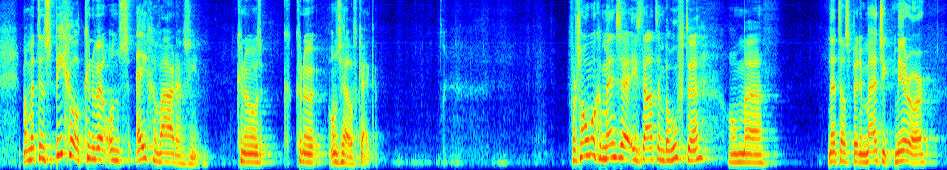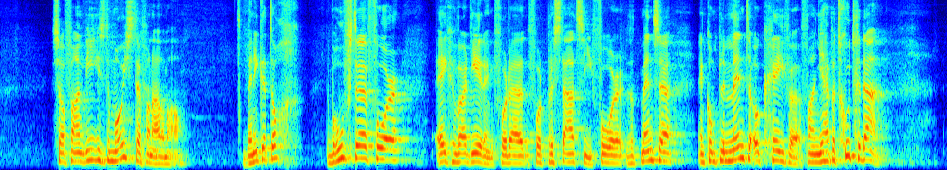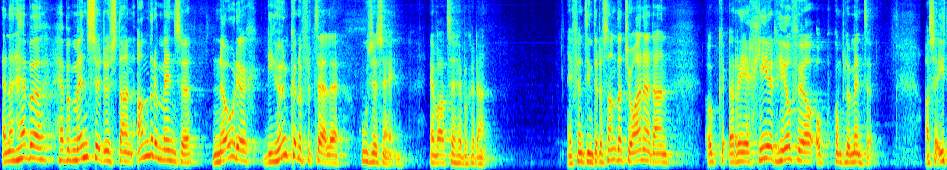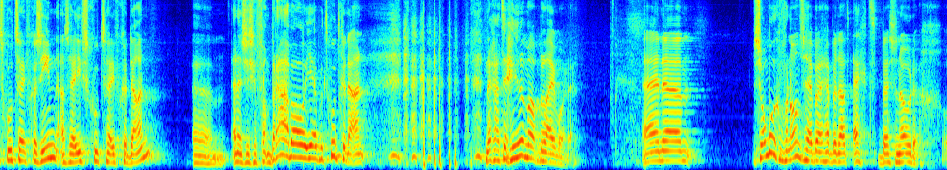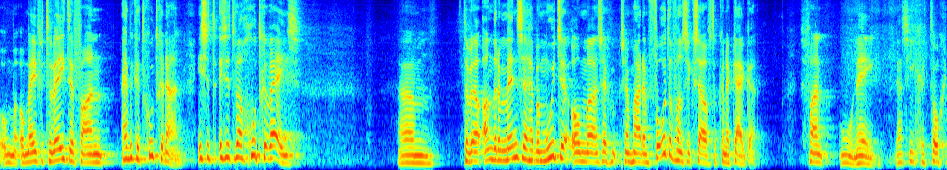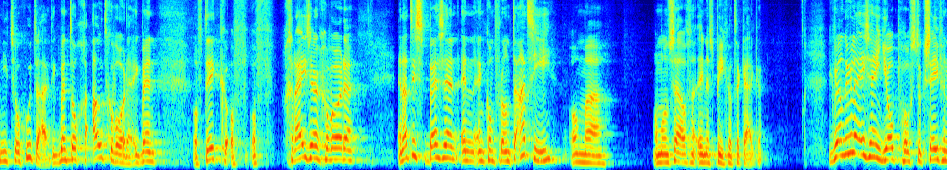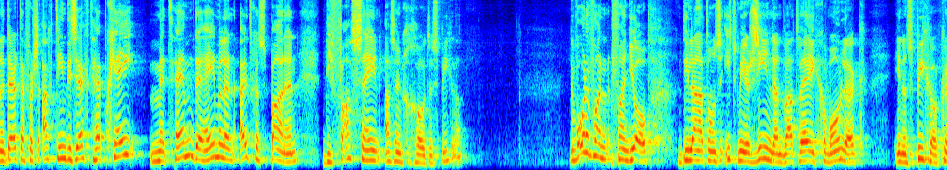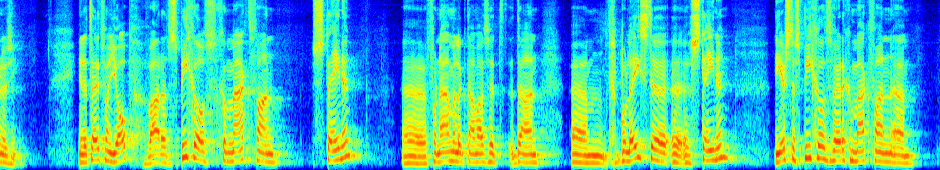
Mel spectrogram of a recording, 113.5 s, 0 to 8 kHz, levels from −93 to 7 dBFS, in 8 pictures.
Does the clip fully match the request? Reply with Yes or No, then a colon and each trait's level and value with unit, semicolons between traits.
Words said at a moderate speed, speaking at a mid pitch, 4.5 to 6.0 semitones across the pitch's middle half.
Yes: average, 155 wpm; medium, 165 Hz; average, 5.2 semitones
